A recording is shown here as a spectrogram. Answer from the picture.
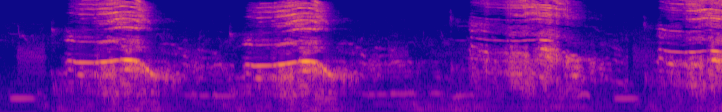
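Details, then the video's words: Koel song in Singapore, four strong phrases about a second apart, each a rising then falling whistle topped by buzzy, electronic-sounding upper tones. The last two phrases are rougher and noisier. "Koel birds songs in Singapore are nuts"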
